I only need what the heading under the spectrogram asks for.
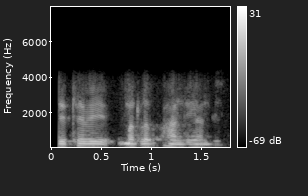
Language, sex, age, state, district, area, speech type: Punjabi, male, 18-30, Punjab, Bathinda, rural, conversation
